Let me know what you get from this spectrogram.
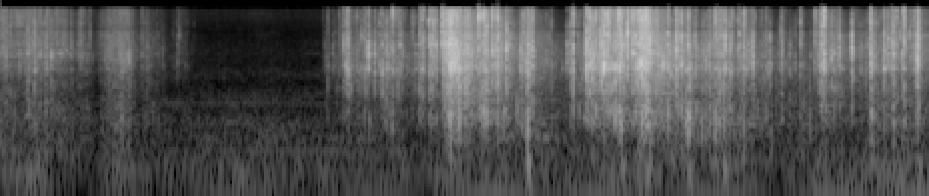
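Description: Packaging crinkling and rustling as it is handled and unwrapped by hand: about a second of crinkling, a brief pause, then louder, busier crinkling for the rest.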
